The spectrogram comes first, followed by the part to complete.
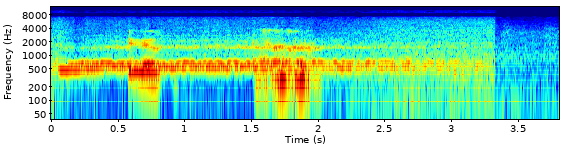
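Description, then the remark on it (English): A steam train whistle blows one long, steady, fairly loud note with a couple of rougher swells partway through, then cuts off sharply near the end. “That's a flipping train. That's a steam train.”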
